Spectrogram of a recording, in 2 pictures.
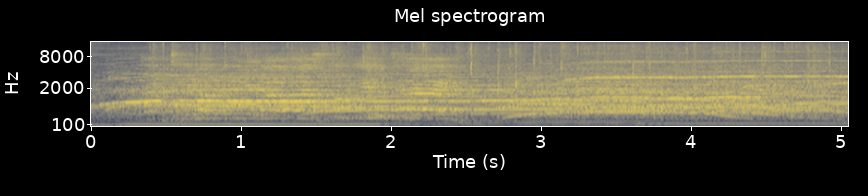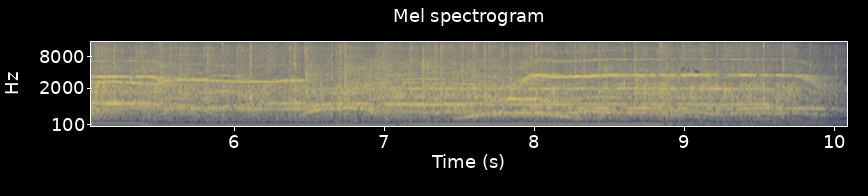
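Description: Music with long held bass notes that change every second or two, mixed with a crowd cheering and whooping.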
